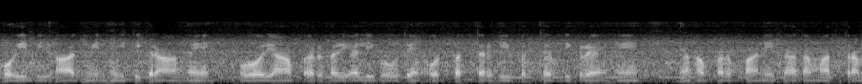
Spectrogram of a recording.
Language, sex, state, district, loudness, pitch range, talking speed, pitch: Hindi, male, Rajasthan, Bikaner, -18 LUFS, 90-95 Hz, 195 wpm, 95 Hz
